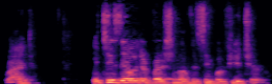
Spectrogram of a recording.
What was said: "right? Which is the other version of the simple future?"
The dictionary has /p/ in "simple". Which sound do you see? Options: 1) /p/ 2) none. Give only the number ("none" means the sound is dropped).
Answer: 1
